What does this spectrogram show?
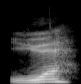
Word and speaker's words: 约: And then we have the 约, 约, start with E, right? 约, 约, perfect. That's how we pronounce the G, T, C, E with the U.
